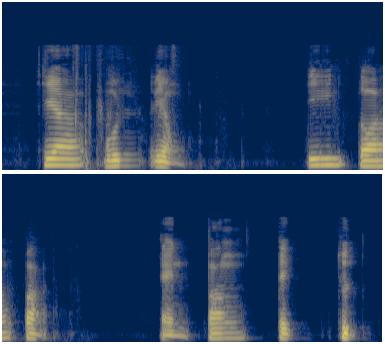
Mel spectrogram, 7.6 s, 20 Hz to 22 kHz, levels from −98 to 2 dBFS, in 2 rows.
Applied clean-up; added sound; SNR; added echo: neural mask model DeepFilterNet 3.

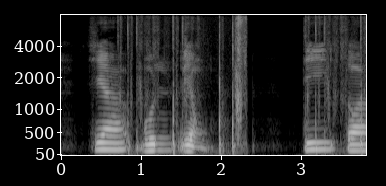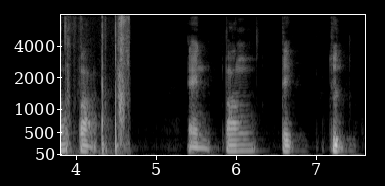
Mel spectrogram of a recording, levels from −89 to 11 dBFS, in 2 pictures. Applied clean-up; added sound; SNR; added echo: none; Writing; 9 dB; reverberation time 0.2 s.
